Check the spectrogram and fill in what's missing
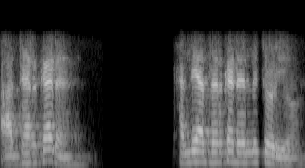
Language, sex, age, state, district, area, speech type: Odia, male, 18-30, Odisha, Mayurbhanj, rural, conversation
